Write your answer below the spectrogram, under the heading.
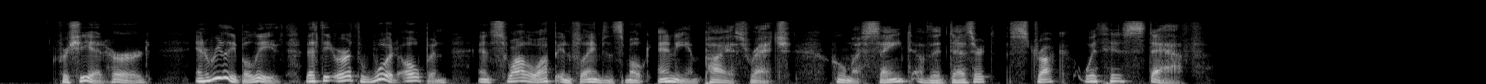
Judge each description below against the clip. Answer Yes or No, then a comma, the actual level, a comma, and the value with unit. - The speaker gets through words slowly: Yes, slow, 130 wpm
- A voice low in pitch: Yes, low, 115 Hz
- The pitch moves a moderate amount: No, wide, 6.6 semitones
